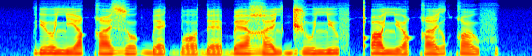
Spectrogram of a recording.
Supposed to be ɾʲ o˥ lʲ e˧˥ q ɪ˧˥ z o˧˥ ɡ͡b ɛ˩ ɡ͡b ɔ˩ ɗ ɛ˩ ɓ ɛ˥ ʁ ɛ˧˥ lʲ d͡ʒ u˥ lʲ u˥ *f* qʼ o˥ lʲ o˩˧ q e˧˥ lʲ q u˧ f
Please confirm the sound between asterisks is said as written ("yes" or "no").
yes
